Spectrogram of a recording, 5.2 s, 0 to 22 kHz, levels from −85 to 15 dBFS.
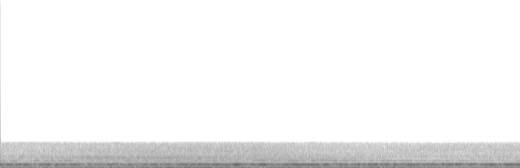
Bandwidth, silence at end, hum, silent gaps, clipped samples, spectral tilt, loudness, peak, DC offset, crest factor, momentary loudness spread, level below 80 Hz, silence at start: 3.6 kHz; 0 s; none; none; under 0.1%; -10.5 dB/octave; -35 LUFS; -20 dBFS; under 0.1%; 12 dB; 4 LU; -38 dBFS; 0 s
